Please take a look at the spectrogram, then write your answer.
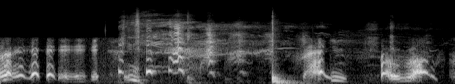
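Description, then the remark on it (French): A man's voice imitates the laugh of Scooby-Doo, the cartoon dog, a wheezy, snickering run of rapid chuckles and yips lasting several seconds, with other voices laughing along in the background. “Le rire de Scooby-Doo, le chien, là.”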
